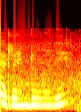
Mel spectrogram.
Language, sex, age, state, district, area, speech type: Telugu, female, 18-30, Andhra Pradesh, Anantapur, urban, spontaneous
